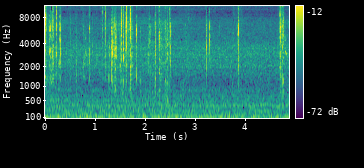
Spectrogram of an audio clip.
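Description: Faint, scattered crinkles and clicks of a plastic candy bag being pulled open and handled, with a small flurry about a second and a half in and another near the end, over a low steady background rumble.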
